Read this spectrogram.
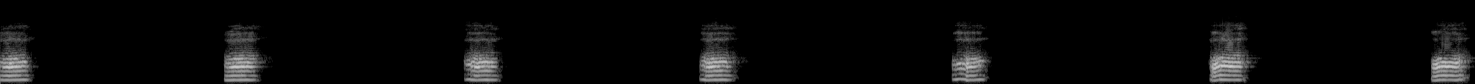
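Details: Patient with vocal fold paralysis persisting over 10 years after thyroid surgery, in voice training, producing sustained 'ah' vocalizations while raising pitch step by step; dysphonia due to vocal fold paralysis.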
